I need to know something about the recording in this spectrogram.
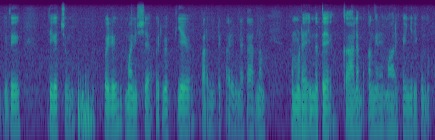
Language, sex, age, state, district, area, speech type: Malayalam, male, 18-30, Kerala, Malappuram, rural, spontaneous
